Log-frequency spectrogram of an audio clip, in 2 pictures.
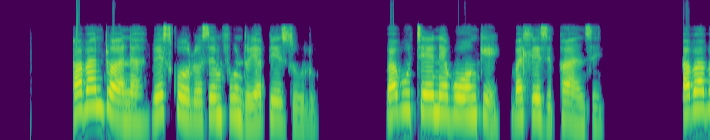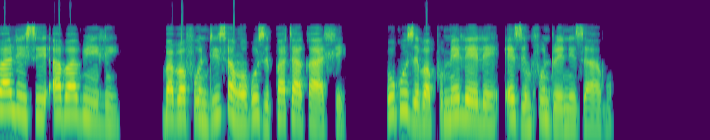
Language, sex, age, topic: North Ndebele, male, 50+, education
